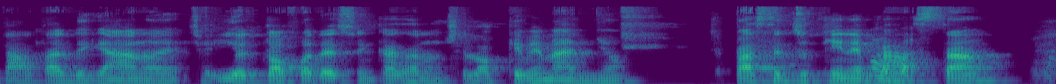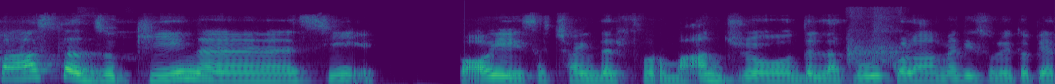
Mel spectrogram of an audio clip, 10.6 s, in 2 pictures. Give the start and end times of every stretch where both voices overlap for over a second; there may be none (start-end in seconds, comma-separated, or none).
none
